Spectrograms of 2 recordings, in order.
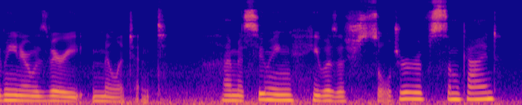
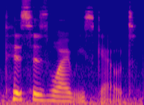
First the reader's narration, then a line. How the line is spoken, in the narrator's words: in a condescending tone, declared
